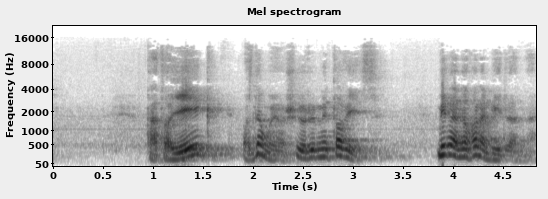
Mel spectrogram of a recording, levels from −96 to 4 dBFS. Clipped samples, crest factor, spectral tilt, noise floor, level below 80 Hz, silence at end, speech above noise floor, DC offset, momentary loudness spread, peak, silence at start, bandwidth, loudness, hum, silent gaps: under 0.1%; 18 dB; -5.5 dB/octave; -51 dBFS; -64 dBFS; 0 s; 35 dB; under 0.1%; 17 LU; 0 dBFS; 0.95 s; 13.5 kHz; -17 LUFS; none; none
